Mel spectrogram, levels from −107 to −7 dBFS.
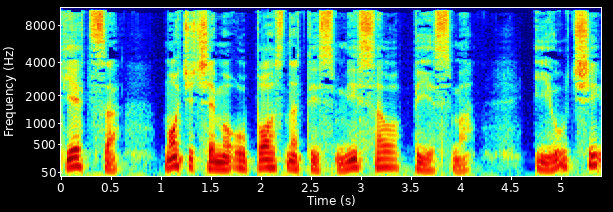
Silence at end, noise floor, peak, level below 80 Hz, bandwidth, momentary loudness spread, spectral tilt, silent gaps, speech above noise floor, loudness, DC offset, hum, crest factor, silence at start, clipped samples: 0 s; -51 dBFS; 0 dBFS; -38 dBFS; 11 kHz; 8 LU; -5 dB/octave; none; 35 dB; -17 LUFS; under 0.1%; none; 16 dB; 0 s; under 0.1%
